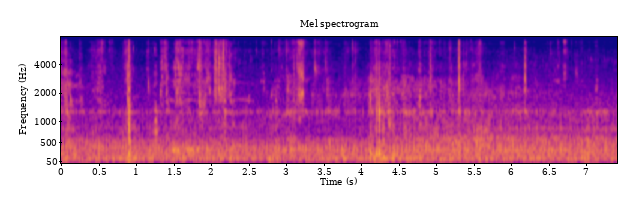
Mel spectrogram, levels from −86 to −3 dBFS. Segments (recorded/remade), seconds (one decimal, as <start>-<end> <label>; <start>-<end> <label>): 0.0-3.1 recorded; 3.1-4.3 remade; 4.3-5.1 recorded; 5.1-5.7 remade; 5.7-7.4 recorded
